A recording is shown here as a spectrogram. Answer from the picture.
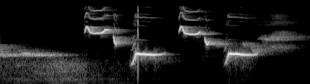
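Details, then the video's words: White-rumped shama lure song: a long, even whistle, then loud three-step descending whistled phrases, high to low, repeated twice in quick succession, with a faint hiss beneath. "SEKALI PANCINGAN Murai Batu anda langsung NAIK EMOSI mendengarnya"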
